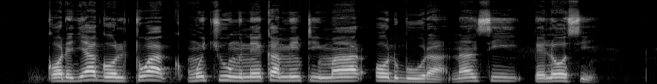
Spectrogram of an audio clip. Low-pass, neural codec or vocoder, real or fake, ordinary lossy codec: none; none; real; none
